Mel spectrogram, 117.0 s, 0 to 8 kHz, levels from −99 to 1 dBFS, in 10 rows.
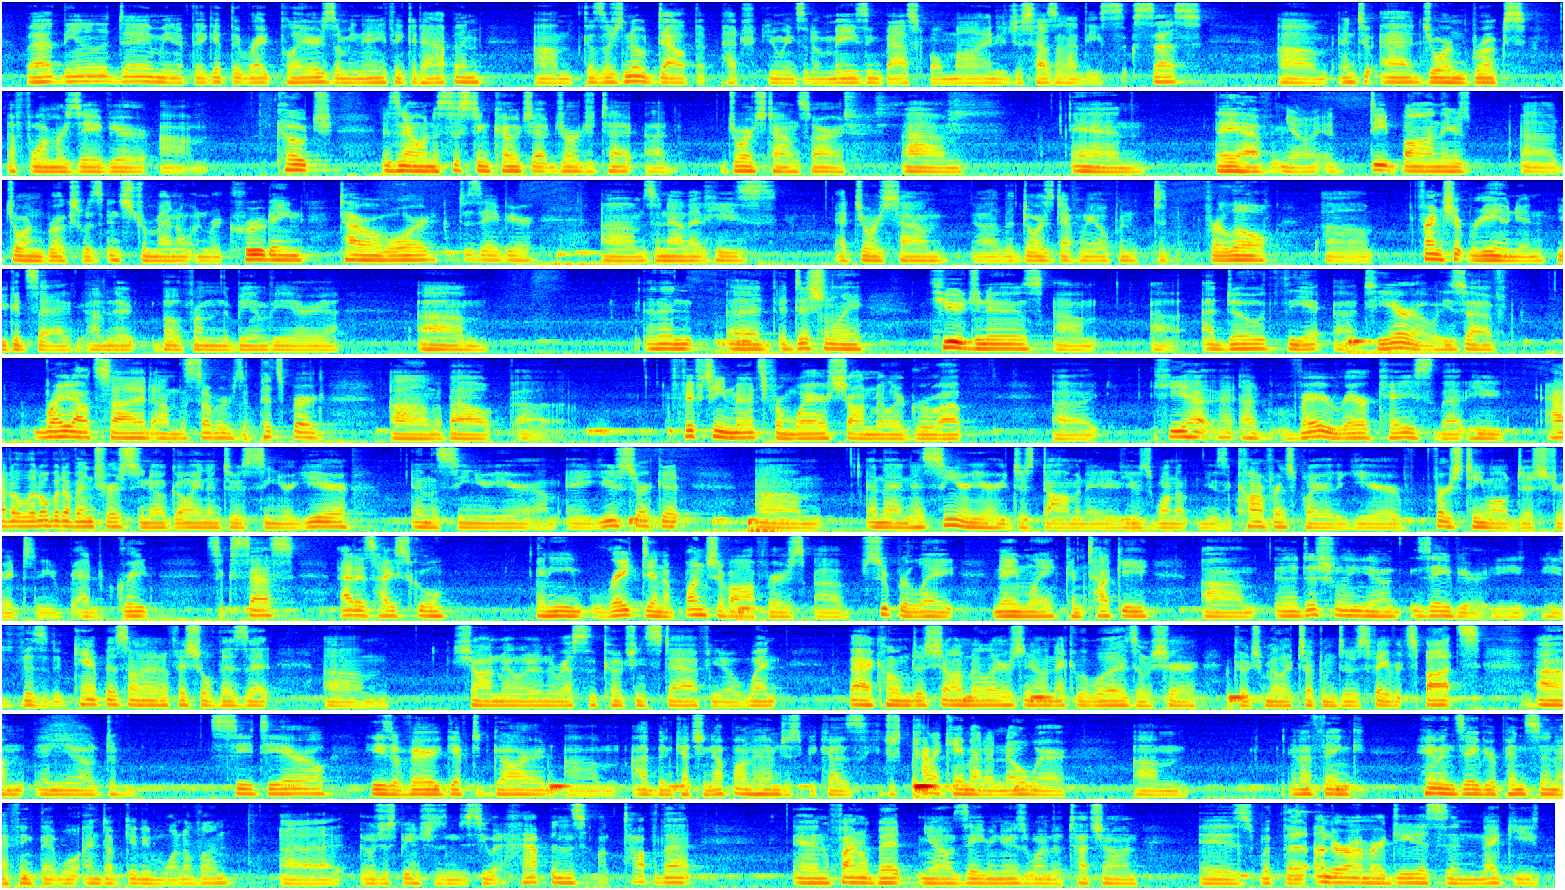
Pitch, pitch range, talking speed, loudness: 110 Hz, 105-120 Hz, 175 wpm, -26 LUFS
